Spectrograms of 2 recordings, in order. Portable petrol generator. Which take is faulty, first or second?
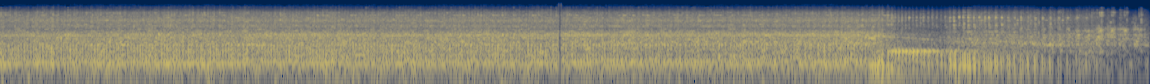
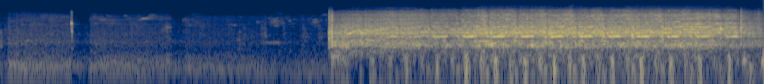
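second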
